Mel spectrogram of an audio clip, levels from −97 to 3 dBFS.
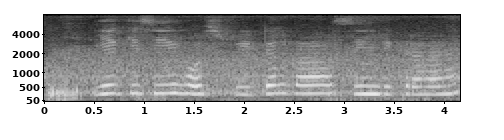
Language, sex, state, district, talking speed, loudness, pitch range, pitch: Hindi, female, Bihar, Patna, 115 wpm, -14 LUFS, 275-300 Hz, 290 Hz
